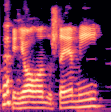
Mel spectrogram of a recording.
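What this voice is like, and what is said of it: Weak attempted American Southern accent. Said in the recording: “I can't do an American accent... It's kind of like a southern... It's shit. I can't do it.”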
